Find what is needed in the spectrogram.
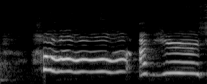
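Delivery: very high, bright chirpy greeting; imitating the friend's giddy high hello; bubbly Tanya impression. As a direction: burst in like a ray of sunshine. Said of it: "She's just like".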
